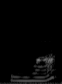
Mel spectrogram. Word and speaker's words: Hoy: But in class, you get to call me Madame Wa, as the French would pronounce.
